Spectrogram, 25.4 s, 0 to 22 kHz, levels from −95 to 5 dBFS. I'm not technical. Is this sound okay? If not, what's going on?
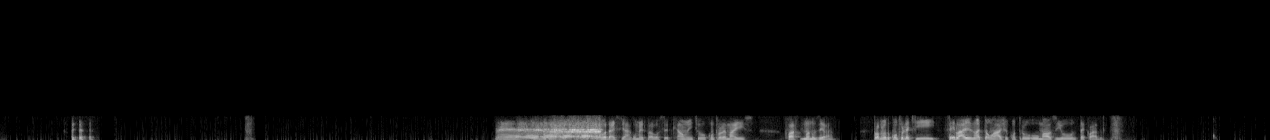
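No, it isn't. There are three separate problems.

The whole recording has passed through the AMR narrowband mobile codec, the older phone-network speech format. It drops everything above 4 kHz, so the speech sounds muffled and boxed-in, and at the fairly low quality used here it also turns buzzy and robotic. Unlike a simple muffled microphone, it adds that artificial, synthetic texture to the speech itself.

From 10.24 to 12.22 seconds there is feedback echo between two devices. Two phones or computers on the same call were in one room, and one picked up the other's loudspeaker. The speech comes back roughly every 0.4 seconds, again and again, and the repeats build up until they are louder than the original speech instead of fading. That build-up and the ringing, thinning repeats set it apart from an ordinary room echo, which dies away.

There are also lost AMR speech frames, pieces of the phone signal that were spoiled over the radio link. 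The phone filled each gap by stretching out the sound just before it. The first is a brief dip or warble from 11.12 to 11.17 seconds, inside the echo. The second, from 13.48 to 13.58 seconds, is longer: the speech smears and fades, then returns weak or rough for a moment. This differs from a simple dropout, which goes abruptly silent.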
